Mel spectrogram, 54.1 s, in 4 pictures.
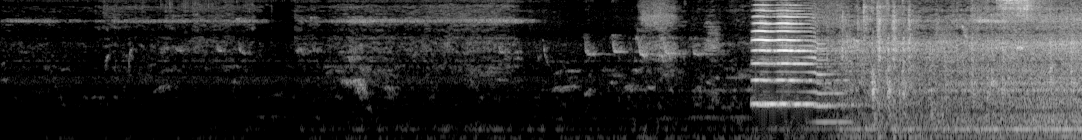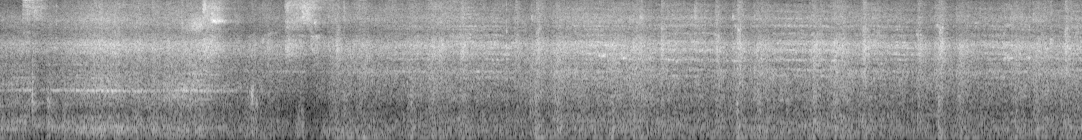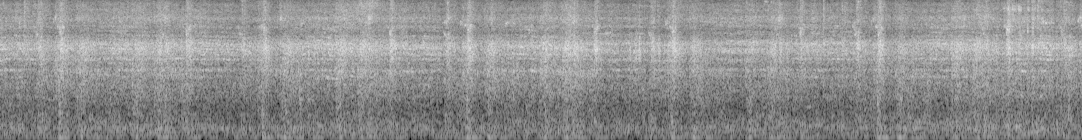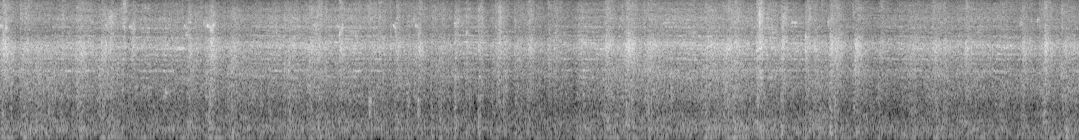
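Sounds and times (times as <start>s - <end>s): train wheels rushing on rail: 0.0s - 54.0s
locomotive horn blast: 9.4s - 10.9s.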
